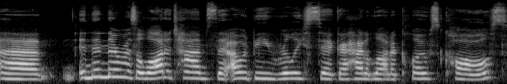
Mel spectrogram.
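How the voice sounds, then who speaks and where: Her high-pitched voice moves at a moderate pace, and this woman keeps her intonation fairly even. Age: 20s. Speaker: YouTuber with cystic fibrosis. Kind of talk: personal vlog storytelling. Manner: casual, conversational.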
